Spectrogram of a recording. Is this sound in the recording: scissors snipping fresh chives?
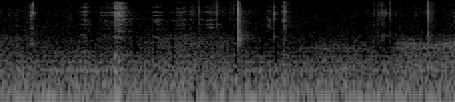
yes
